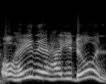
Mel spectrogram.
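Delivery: put-on very high-pitched Minnesota accent. Describing Midwestern northern accents, the speaker demonstrates a Minnesota Fargo accent. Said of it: "like that accent".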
